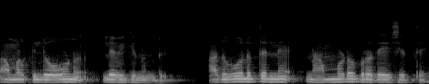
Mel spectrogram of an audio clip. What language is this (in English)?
Malayalam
